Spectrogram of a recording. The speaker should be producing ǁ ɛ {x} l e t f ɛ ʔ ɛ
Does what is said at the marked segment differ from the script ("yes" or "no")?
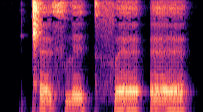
no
